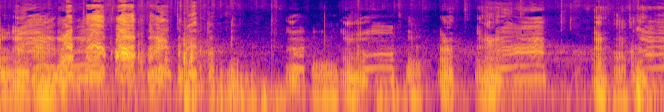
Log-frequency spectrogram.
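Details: Herd of Mangalica pigs at a Hungarian garden nursery, mixing harsh grunts with higher, tonal squeals in irregular rapid bursts, about three a second, several animals calling over one another.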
